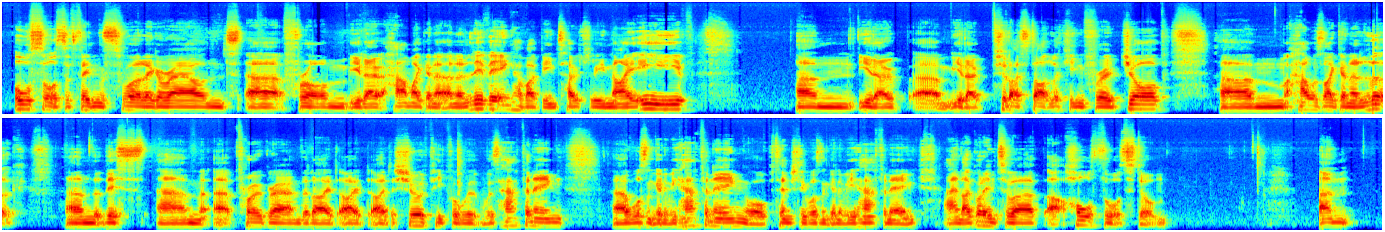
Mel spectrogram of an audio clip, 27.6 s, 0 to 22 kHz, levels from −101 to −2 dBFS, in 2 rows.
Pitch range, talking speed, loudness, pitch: 90-100 Hz, 175 wpm, -13 LUFS, 95 Hz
